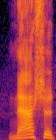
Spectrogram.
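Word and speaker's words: Gnasha: they look quite juicy Nasha chews through and it is spelled exactly like that as in nashing of teeth g n a ha Nash chews through all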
